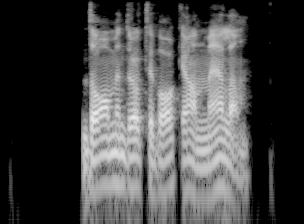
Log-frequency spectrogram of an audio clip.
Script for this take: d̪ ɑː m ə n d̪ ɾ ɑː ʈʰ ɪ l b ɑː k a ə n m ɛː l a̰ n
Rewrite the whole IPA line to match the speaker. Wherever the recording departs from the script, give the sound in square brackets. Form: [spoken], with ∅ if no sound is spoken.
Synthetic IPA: d̪ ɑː m ə n d̪ ɾ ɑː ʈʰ ɪ l b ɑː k a [a] n m ɛː l a̰ n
